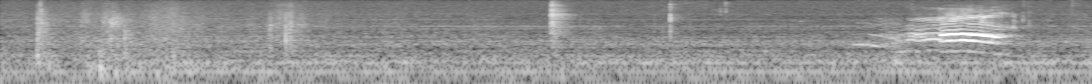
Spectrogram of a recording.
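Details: Mame-chan, a female former stray cat, approaching the resident cats indoors and trying to make friends; a single short rising-falling meow near the end, after a quiet stretch with faint household knocks.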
